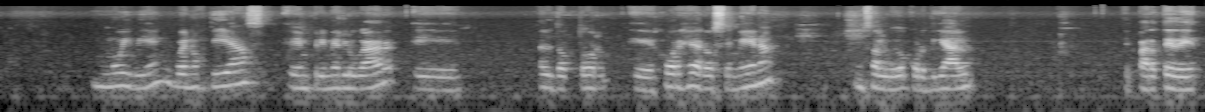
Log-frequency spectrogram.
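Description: A middle-aged woman speaks steadily over an online call.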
